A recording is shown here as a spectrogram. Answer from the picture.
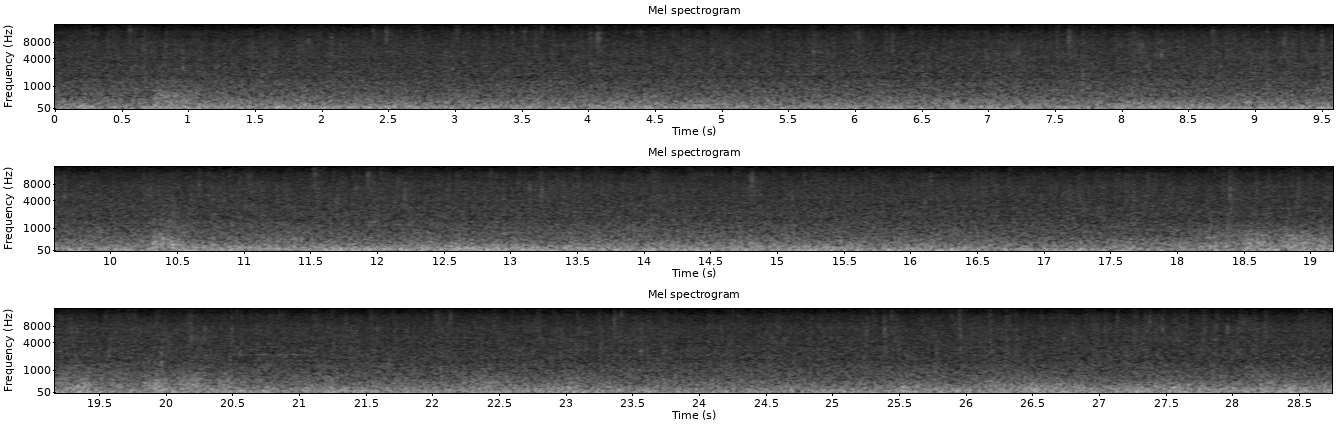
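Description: Steady rain, an even hiss of falling drops, with low rumbles swelling about ten seconds in and again around two-thirds of the way through.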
